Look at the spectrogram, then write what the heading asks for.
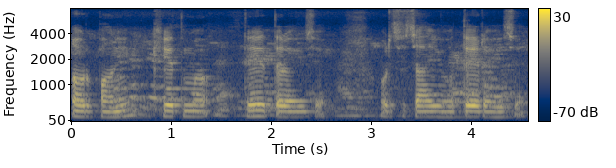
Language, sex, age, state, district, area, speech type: Maithili, male, 18-30, Bihar, Purnia, rural, spontaneous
